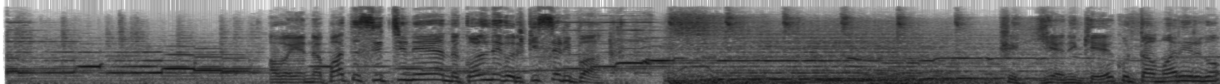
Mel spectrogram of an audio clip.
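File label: Dialogue Ringtone; Pollathavan; Tamil; 2009 Tamil Hit Ringtones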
